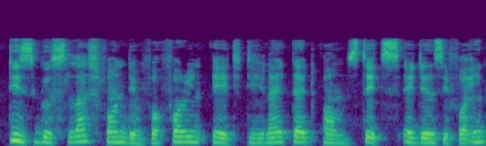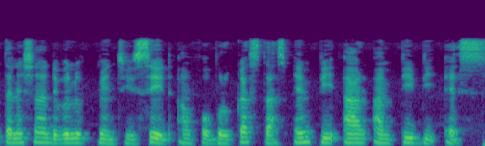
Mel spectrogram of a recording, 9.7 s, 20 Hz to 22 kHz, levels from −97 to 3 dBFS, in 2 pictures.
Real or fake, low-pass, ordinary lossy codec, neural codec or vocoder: real; 7.2 kHz; none; none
